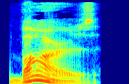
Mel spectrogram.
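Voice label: "bars", British English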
